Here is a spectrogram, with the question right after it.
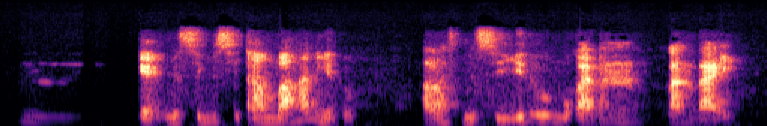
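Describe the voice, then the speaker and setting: His pitch sits fairly high, with ordinary variation. This man's loudness swings widely. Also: moderate pace. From Palembang, South Sumatra, Indonesia. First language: Palembang Malay (speaking Indonesian). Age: 20s. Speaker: interviewee, migrant worker. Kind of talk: interview. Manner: casual, hesitant with fillers.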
